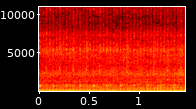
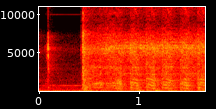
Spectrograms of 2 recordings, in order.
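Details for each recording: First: 2012 Chevrolet Cruze 1.4L turbo after head gasket replacement, burning off oil: steady, even low idle with no misses or knocks; normal idle. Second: 2012 Chevrolet Cruze 1.4L turbo after head gasket replacement, no coolant yet: fast, even cranking for about four seconds that never fires; crank no start because fuel injectors were left unplugged, ran once plugged in.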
